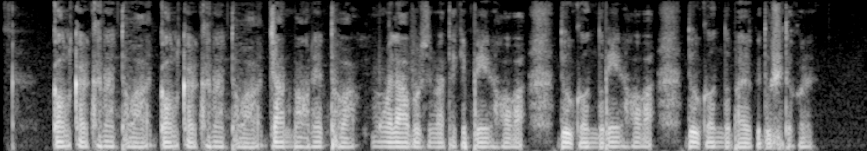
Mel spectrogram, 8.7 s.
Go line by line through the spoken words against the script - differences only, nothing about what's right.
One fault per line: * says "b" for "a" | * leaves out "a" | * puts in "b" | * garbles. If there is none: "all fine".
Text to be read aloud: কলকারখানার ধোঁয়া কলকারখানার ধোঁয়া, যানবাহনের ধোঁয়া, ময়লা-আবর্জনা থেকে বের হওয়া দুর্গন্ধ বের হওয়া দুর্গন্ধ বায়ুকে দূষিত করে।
all fine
